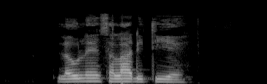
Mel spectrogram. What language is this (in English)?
Khetrani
